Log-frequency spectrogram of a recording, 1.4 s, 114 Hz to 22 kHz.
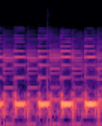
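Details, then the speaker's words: Second System80 machine with identical board and setup, used as comparison with the faulty one: clean, crisp tones repeating evenly with no crackle, hum or distortion; normal sound output. "But that sound is crisp."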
